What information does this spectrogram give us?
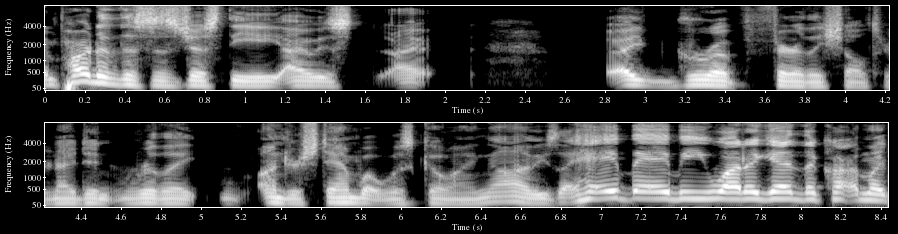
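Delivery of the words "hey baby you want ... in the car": play-acted shrill yell, pitched very high. Retelling how the driver yelled out the window at a lady: imitating someone yelling. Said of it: "he just started yelling out the window at this lady".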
